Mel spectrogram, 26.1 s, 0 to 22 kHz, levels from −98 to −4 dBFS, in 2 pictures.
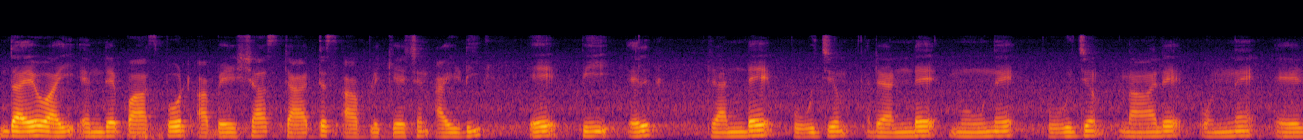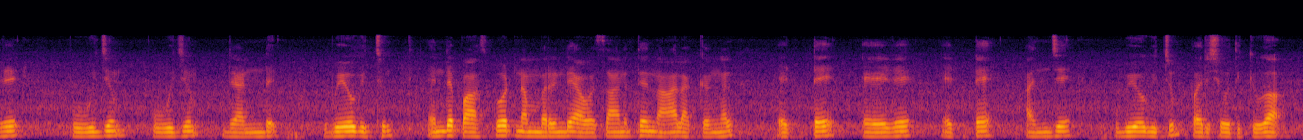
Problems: none marked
